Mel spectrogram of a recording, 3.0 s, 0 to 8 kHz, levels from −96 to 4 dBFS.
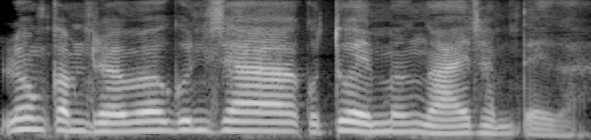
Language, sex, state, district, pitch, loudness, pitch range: Wancho, female, Arunachal Pradesh, Longding, 190 Hz, -15 LUFS, 155-205 Hz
